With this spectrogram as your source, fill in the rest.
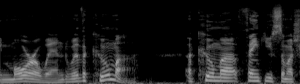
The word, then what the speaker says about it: Akuma: Uh, I know that a lot of people call it Akuma because of Street Fighter, but I think that Akuma is the Japanese pronunciation of the word, which is where I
